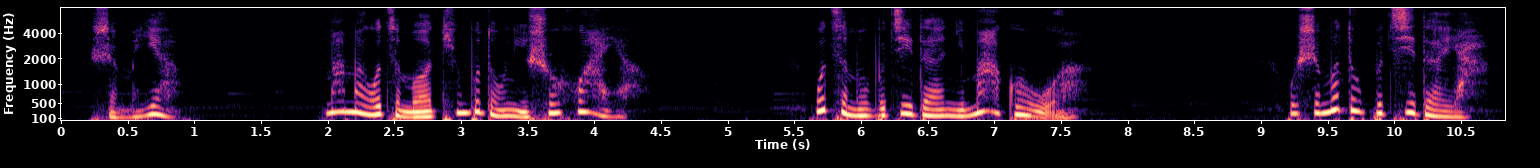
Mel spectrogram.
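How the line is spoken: Cheeky, playful. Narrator (Chinese): 小宝嬉皮笑脸的说

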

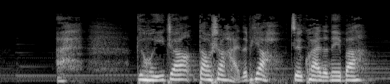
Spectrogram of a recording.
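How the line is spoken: Breathless. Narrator (Chinese): 彭欢喘着粗气

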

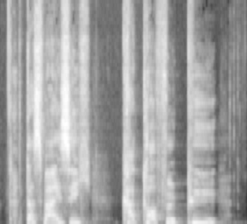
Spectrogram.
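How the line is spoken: Cheerful answer. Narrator (German): antwortet Johannes fröhlich

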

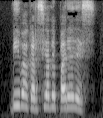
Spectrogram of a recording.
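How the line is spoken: Group of men exclaiming. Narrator (Spanish): exclamaron entonces los españoles

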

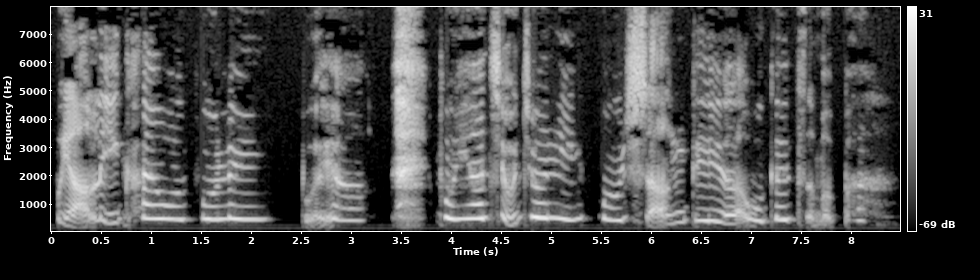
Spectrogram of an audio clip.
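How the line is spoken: Crying. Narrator (Chinese): 乐佩哭了起来

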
